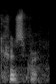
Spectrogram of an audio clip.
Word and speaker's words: CRISPR: There's no E in there, but I'm assuming it's pronounced CRISPR.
